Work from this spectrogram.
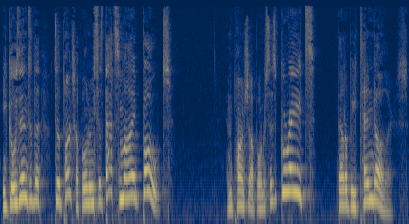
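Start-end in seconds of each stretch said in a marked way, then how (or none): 2.1-3.4 put-on high, slow child's protest; indignant little boy. Boy telling the pawn shop owner the boat is his, high and slow. 5.5-8.2 high, chirpy salesman's greeting; cheery shopkeeper. Acted. Pawn shop owner asking the boy for money, high and chirpy.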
